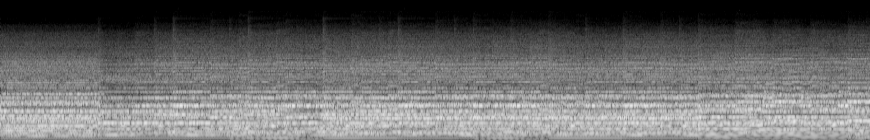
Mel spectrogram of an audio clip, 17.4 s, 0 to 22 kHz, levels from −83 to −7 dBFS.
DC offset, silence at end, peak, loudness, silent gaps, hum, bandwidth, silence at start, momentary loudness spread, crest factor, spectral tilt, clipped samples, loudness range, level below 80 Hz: under 0.1%; 0 s; -4 dBFS; -18 LUFS; none; none; 12.5 kHz; 0 s; 2 LU; 14 dB; -5.5 dB/octave; under 0.1%; 1 LU; -44 dBFS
